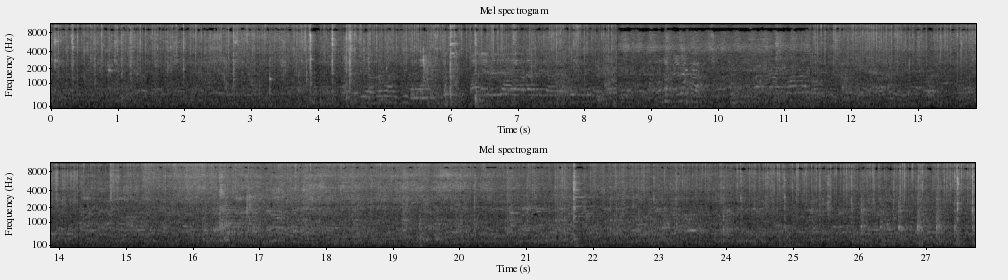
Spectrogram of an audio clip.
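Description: Fires roar steadily under cooking pots.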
